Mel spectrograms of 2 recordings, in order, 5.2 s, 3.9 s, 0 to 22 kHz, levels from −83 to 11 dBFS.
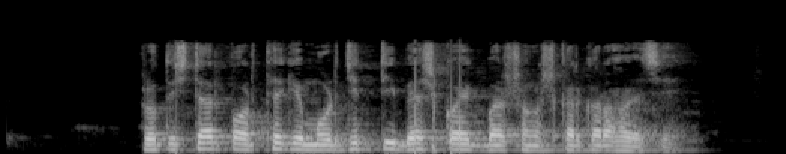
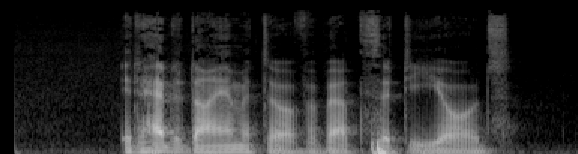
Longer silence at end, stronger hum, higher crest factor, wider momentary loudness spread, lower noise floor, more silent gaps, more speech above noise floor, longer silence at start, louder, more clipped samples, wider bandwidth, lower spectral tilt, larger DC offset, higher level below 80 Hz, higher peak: first, 0.7 s vs 0.5 s; neither; about the same, 16 dB vs 20 dB; second, 6 LU vs 11 LU; first, -74 dBFS vs -56 dBFS; neither; first, 57 dB vs 36 dB; first, 0.95 s vs 0.8 s; first, -17 LUFS vs -21 LUFS; neither; second, 7.6 kHz vs 16 kHz; second, -5.5 dB/octave vs -7 dB/octave; neither; second, -50 dBFS vs -28 dBFS; about the same, -2 dBFS vs 0 dBFS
